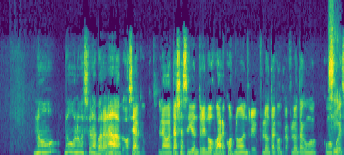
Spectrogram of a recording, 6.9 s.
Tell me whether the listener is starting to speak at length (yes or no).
yes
